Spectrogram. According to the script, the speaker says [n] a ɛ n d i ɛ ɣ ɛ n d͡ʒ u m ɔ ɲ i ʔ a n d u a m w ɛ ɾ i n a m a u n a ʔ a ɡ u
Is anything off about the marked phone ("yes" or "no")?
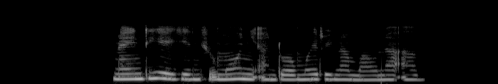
no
